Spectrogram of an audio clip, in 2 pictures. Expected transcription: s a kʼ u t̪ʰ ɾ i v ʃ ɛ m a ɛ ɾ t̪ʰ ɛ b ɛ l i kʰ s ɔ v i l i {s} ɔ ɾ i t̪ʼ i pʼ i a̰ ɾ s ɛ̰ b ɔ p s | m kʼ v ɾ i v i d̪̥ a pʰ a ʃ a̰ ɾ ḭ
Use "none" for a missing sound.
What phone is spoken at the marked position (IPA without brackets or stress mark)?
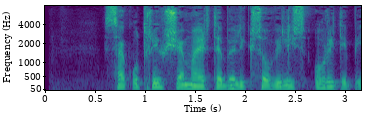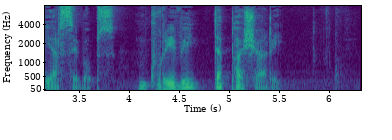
s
